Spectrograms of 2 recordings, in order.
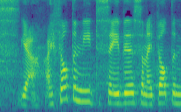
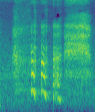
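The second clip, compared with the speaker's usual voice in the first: high breathy giggle; 14 semitones higher than usual. Real, not acted. Joking she can come along.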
